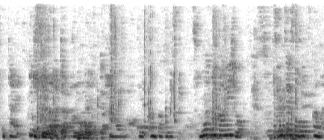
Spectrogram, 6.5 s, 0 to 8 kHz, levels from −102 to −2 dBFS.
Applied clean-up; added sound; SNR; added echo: classical method WPE with log-MMSE.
